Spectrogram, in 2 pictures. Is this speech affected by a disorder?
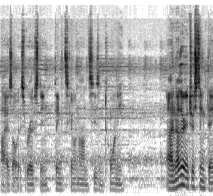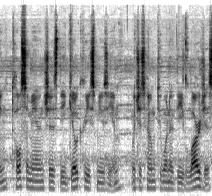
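No.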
